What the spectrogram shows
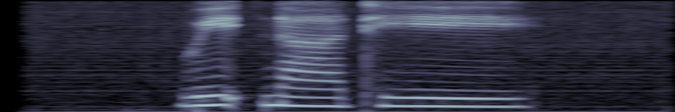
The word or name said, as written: winatee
